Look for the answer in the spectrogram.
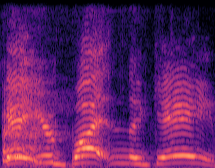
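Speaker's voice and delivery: loud call to another room; yelling across the house. Real, not acted. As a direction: shout it out through the house. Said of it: "you can just yell across the house".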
